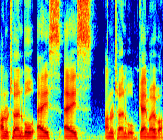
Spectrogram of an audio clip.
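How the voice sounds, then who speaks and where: A fairly low-pitched male voice with an Australian accent. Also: very clean recording, silent background. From Australia, Sunshine Coast. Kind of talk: casual chat. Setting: studio.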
